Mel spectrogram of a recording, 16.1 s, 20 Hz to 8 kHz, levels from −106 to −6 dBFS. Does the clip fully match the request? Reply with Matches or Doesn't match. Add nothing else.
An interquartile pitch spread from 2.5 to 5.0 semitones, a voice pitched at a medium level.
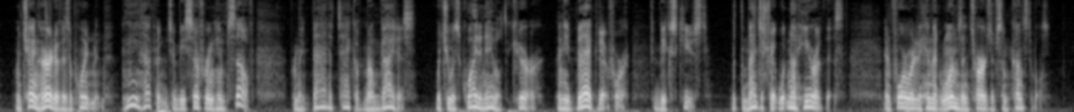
Doesn't match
